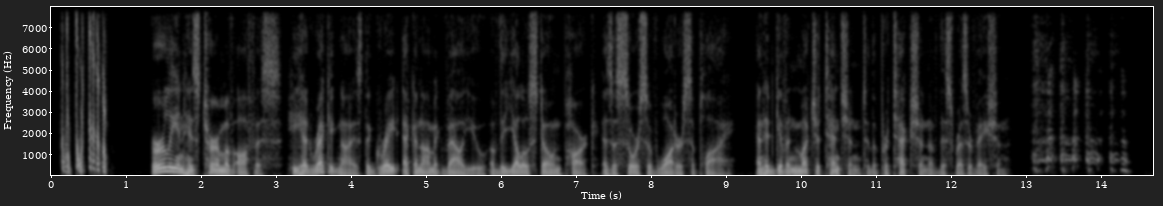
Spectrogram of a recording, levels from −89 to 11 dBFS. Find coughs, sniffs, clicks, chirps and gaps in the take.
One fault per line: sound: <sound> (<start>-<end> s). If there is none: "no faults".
sound: chirp (0.1-0.8 s)
sound: cough (13.1-14.4 s)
